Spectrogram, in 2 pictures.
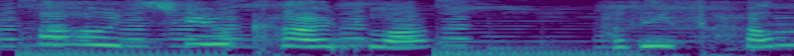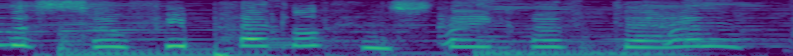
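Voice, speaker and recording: Over clear background music, a put-on character voice at an extremely high pitch talks at a fairly quick pace. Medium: game stream. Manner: warm, polite.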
